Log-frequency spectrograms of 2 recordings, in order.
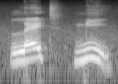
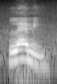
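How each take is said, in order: First: The t is pronounced clearly between the words. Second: The t is dropped, sounding like lemmy. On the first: "Non-native speakers pronounce let me" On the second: "the American people pronounce it lemmy"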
